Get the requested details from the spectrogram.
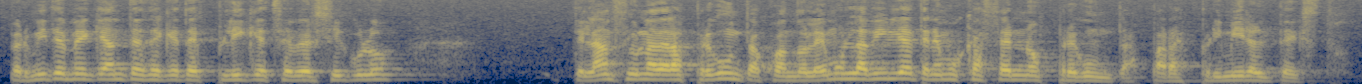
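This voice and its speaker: A man from Spain preaching a sermon, asking the listeners direct questions and swinging from loud preaching to hushed whispers. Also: on the high side, fast. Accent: Spain Spanish. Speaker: pastor.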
